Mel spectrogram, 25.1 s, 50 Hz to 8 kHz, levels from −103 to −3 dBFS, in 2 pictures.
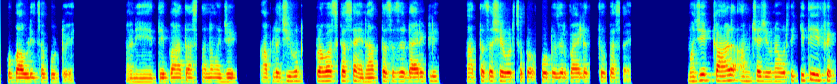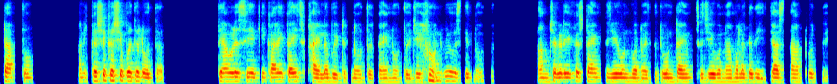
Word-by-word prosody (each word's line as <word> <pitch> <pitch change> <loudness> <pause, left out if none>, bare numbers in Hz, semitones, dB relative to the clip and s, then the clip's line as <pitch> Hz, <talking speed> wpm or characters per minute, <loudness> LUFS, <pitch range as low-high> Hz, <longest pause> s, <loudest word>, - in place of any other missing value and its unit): खूप 145 0 +1
आवडीचा 140 0 +5
फोटो 135 0 -3
आहे - - -6 0.9
आणि 130 0 -4
ते 140 - +5
पाहत 145 0 +1
असताना 145 0 -3
म्हणजे 140 0 0 0.4
आपला 145 +2 -1
जीवन 160 +2 -1 0.2
प्रवास 165 +1 +6
कसा 170 +1 +5
आहे 145 -4 +1
ना 140 0 +1
आत्ताचा 140 +3 +1
जर 155 0 +1
डायरेक्टली 155 +2 +3 0.5
आत्ताचा - - 0
शेवटचा 460 -1 +3
फो 475 0 0
फोटो 450 - +2
जर 150 +1 +2
पाहिला, 150 0 +1
तर - - -7 0.2
तो - - +1
कसा 145 0 -6
आहे, - - -12 0.9
म्हणजे 155 +6 +2
काळ 175 +1 +5
आमच्या 165 -3 +1
जीवनावरती 155 -1 -2
किती 190 +2 +2
इफेक्ट 180 -2 0
टाकतो 150 -1 -2 0.7
आणि 145 0 -8
कसे-कसे 180 +2 +3
बदल 160 0 +3
होतात. 140 -1 0 0.8
त्यावेळेस 150 0 +2
एकीकाळी 150 0 0
काहीच 150 0 +2
खायला 135 -1 +1
भेटत 130 -1 -2
नव्हतं, 135 0 -5
काही 135 0 -3
नव्हतं 135 -1 -6
जेवण 155 +3 -2
व्यवस्थित 150 -4 -3
नव्हतं. 170 +2 -16 0.7
आमच्याकडे 145 +1 +1
एकच 145 +1 -1
टाईमचं 145 -1 -3
जेवण 140 0 +3
बनवायचं, 135 -1 -3
2 140 0 +1
टाईमचं 140 -1 0
जेवण 135 0 +3
आम्हाला 140 0 -1
कधी 140 0 -1 0.2
जास्त 140 0 0
आठवत 135 +1 -5
नाही. - - -17
145 Hz, 150 wpm, -22 LUFS, 140-155 Hz, 0.9 s, प्रवास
